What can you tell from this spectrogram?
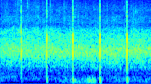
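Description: A church audience applauds pastor Francisco and sister Lizzy, who are watching online: about five crisp, evenly spaced claps stand out in a quick steady rhythm over a constant soft hiss, with no talking.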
